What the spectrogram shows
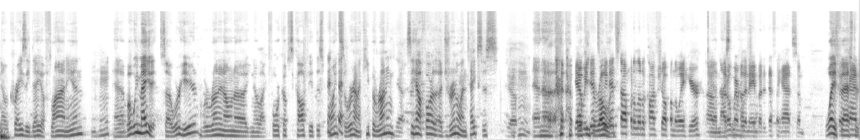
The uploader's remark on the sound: This is all the action you may have missed as The Cleaner Cast did the live pre/post show at TRCMA 2023!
